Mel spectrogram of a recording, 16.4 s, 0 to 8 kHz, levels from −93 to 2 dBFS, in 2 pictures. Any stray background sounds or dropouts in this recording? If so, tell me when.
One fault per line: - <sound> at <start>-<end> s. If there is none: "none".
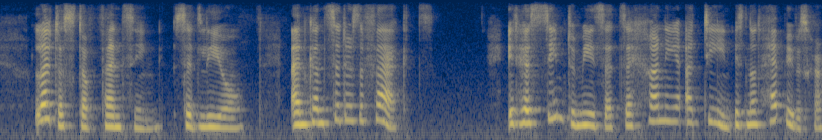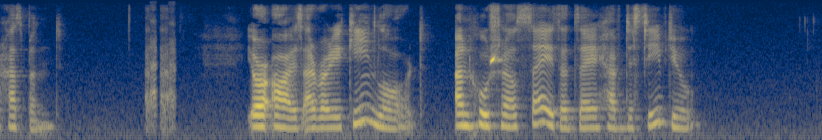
- laugh at 9.7-10.0 s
